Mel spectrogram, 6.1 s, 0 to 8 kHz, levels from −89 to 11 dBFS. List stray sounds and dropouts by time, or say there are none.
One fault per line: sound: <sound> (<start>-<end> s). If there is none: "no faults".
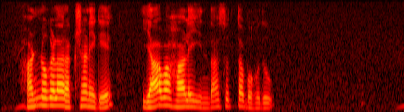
no faults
